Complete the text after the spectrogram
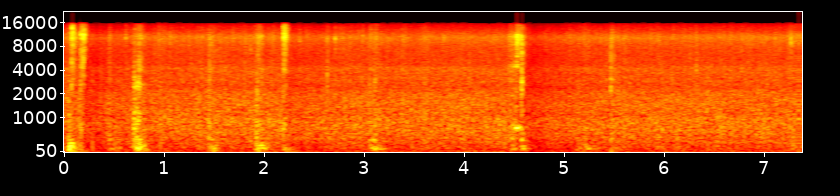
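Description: A swollen river rushes steadily nearby.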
